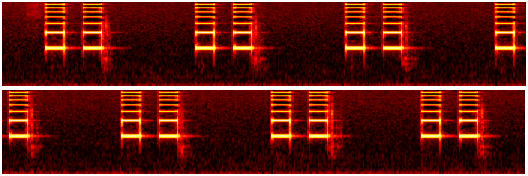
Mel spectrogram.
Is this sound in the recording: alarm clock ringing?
yes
